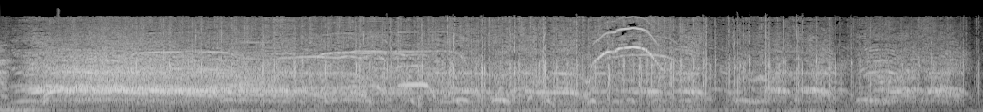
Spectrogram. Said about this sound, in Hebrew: והוא קיבל מחיאות כפיים, ואנשים בכו מדמעות.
